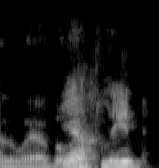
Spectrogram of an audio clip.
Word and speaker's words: Lead: That's how it's pronounced, by the way, I believe. Yeah, lead.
